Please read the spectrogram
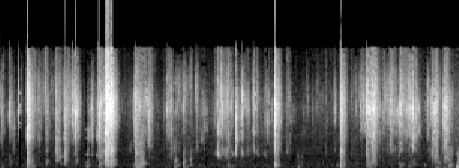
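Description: Plastic shrink-wrap crinkling and tearing as a sealed cardboard trading-card box is unwrapped and opened by hand. The sound is a run of irregular sharp crackles and rustles, with a few louder snaps.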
